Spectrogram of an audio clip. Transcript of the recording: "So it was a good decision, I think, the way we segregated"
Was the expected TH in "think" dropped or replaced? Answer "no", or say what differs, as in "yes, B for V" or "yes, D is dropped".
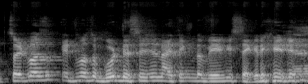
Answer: yes, T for TH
